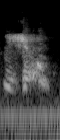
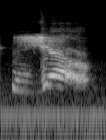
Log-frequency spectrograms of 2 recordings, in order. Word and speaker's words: Zso: So it's I am Merna Zhou, one word. And that's Zhou, like like the Jean Garage Massage Mirage. A lot of people don't know how to pronounce my last name. That's Merna Joe.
